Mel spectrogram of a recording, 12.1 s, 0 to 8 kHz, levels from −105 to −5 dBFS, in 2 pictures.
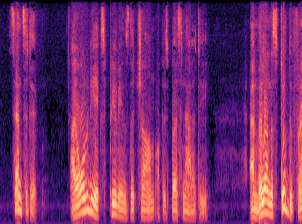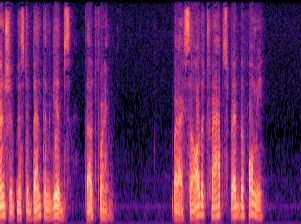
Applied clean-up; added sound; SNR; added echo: none; none; none; none.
